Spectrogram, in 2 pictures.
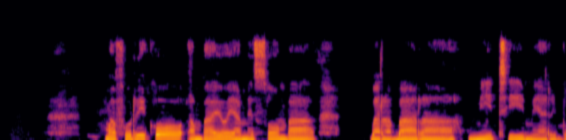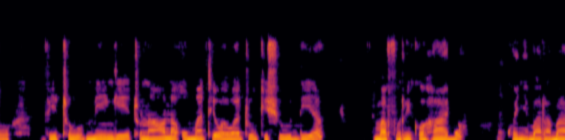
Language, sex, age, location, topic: Swahili, female, 25-35, Kisii, health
